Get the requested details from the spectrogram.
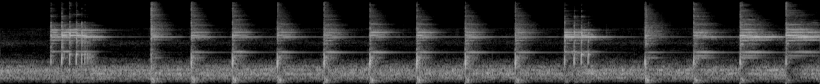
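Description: A light hammer rings out in steady, evenly spaced strikes on hot metal at about 1900 degrees, refining the point of a hand-forged knife blade; each blow bright and bell-like with a short decay, about a dozen hits, with a quiet hum underneath.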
